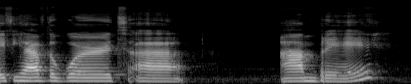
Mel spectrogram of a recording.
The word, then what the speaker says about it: hambre: So I want y'all to know something, that the H is silent. So why don't you just look at this H and then imagine it being crossed out. Look at this H and imagine it being crossed out. Look at this H and imagine it being crossed out. And then all you're pronouncing is the rest of the word. The H in Spanish is indeed silent.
